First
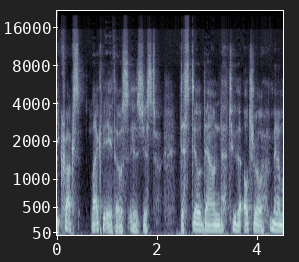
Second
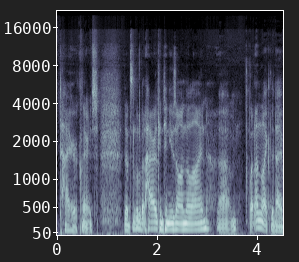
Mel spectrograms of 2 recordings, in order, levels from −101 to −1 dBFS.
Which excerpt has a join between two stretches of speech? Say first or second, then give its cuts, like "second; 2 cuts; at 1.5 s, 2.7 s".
second; 2 cuts; at 1.4 s, 2.0 s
